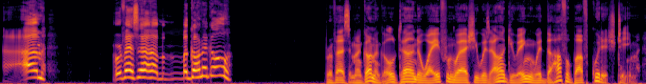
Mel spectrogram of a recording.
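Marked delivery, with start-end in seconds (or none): 0.0-3.5 high, halting and wavering; strained high call that trips on the name; raised, struggling voice. A narrator's reading. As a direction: push the words out as though speaking is hard. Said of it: "raised his voice further, as though it were hard".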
